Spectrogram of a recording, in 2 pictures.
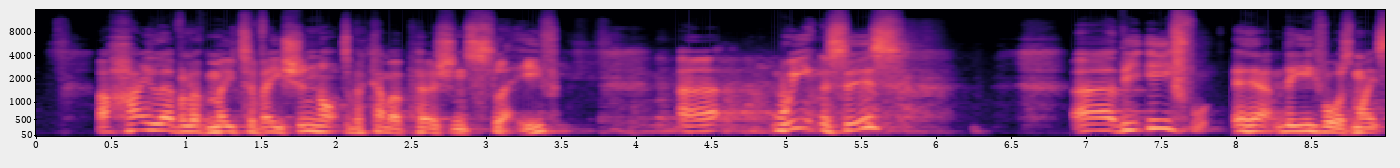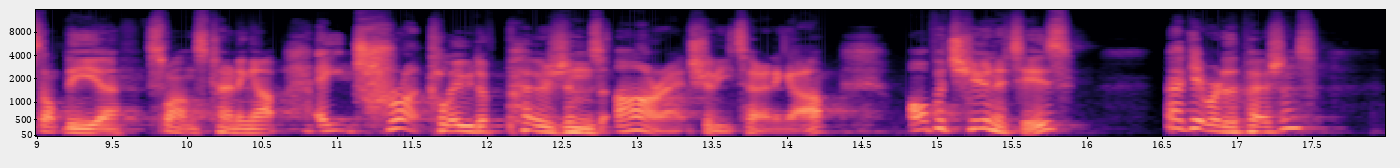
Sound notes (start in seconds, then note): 3.8 audience laughs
